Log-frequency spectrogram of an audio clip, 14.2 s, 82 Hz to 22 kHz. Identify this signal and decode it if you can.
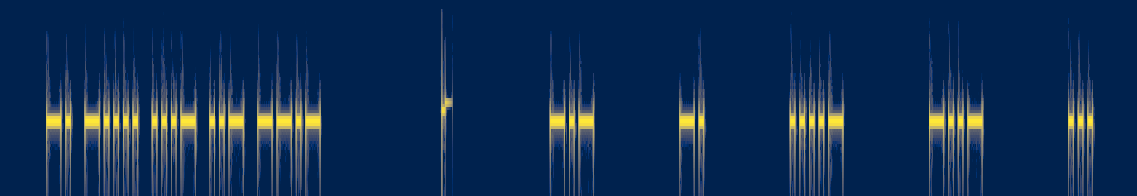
Morse code, heard as a keyed tone, about 20 wpm, spaced as for 10 wpm, 700 Hz. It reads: N6VUQ KN4XS
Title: USA Call Signs - 5 Characters - 6x Character Spacing - 20wpm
